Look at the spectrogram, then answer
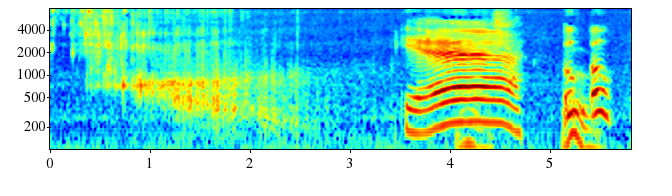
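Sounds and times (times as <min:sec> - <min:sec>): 
beer pouring into a glass: 0:00.0 - 0:02.7
speech: 0:03.6 - 0:05.6.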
